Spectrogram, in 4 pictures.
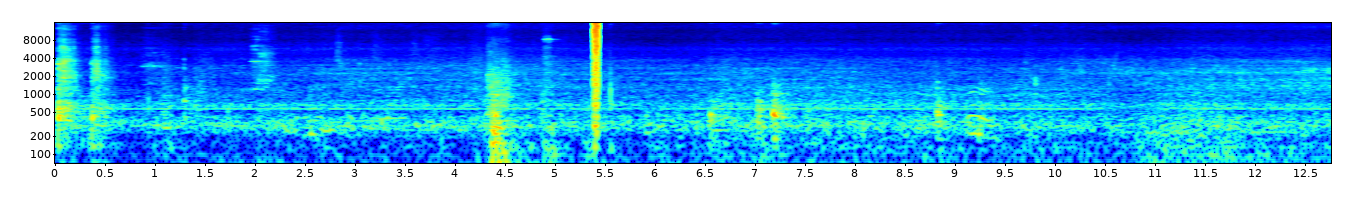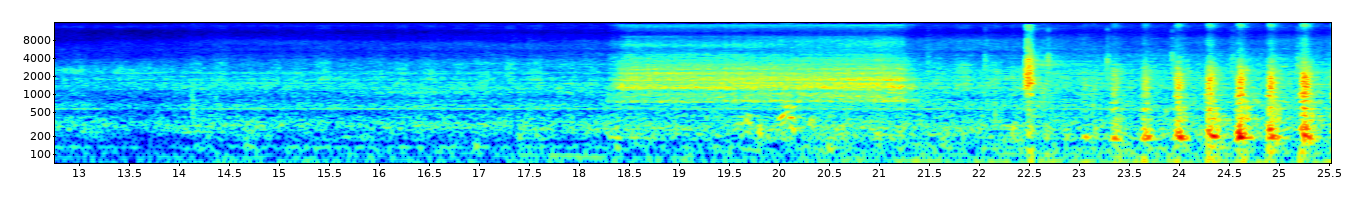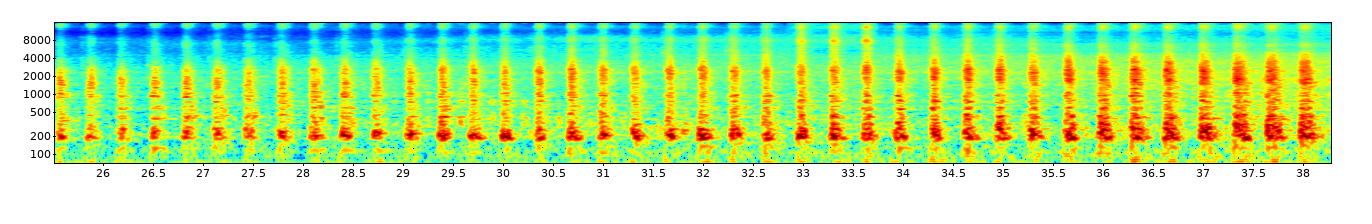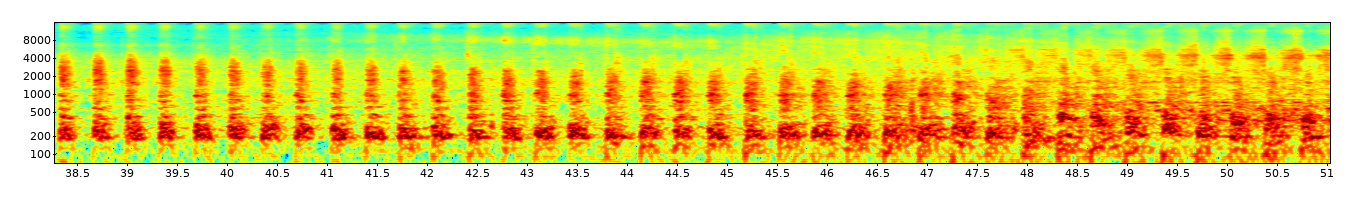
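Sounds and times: hissing steam: 0:11.0 - 0:51.0
steam locomotive chuffing: 0:12.3 - 0:51.0.

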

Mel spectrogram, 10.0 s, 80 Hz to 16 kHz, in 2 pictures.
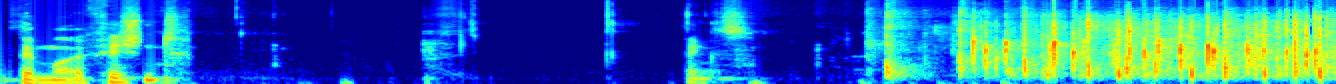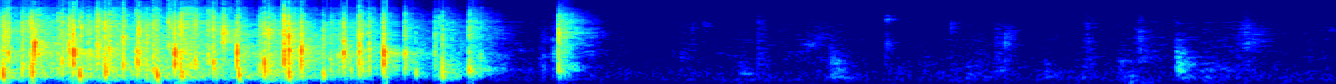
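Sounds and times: audience applauding: 0:03.3 - 0:07.2.

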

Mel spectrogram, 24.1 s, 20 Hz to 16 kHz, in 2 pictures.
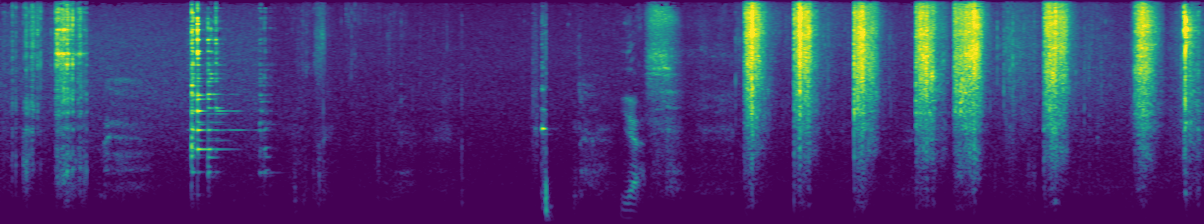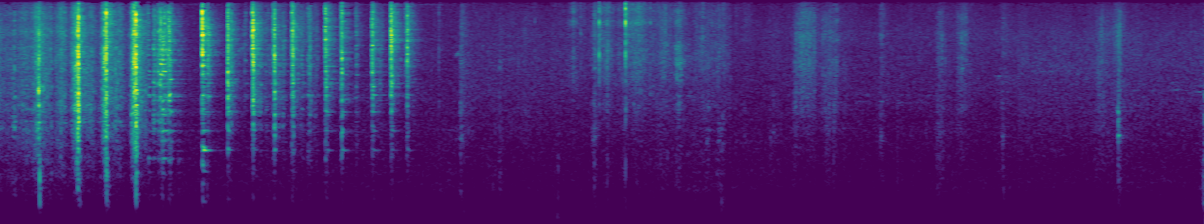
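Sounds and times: hand brush sweeping grit: 0:07.4 - 0:13.5
steel trowel scraping mortar: 0:07.4 - 0:16.2.

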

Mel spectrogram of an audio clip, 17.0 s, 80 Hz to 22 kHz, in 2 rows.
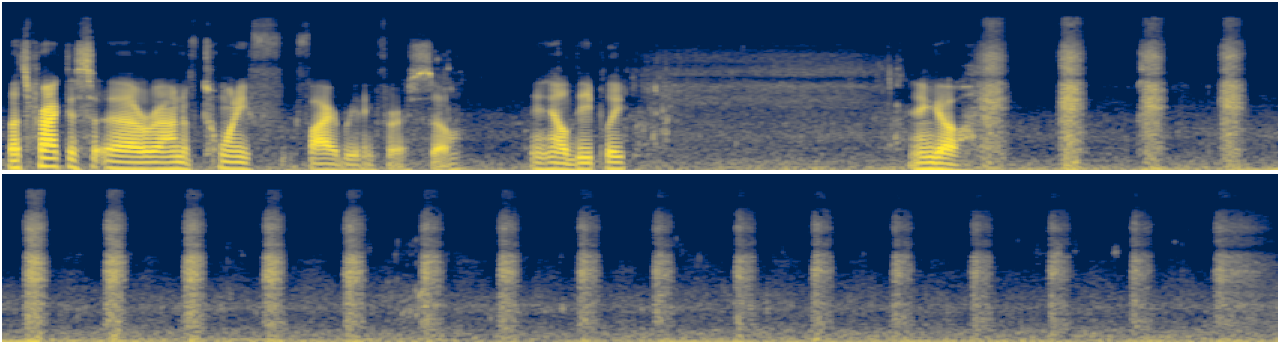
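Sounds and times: man exhaling forcefully through nose: 0:06.5 - 0:17.0.

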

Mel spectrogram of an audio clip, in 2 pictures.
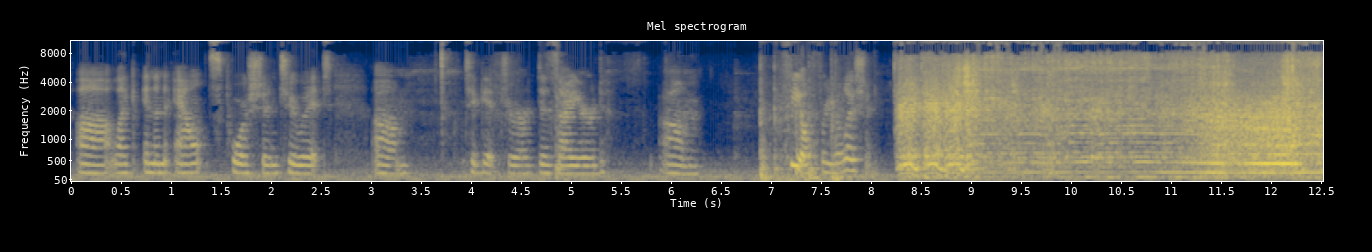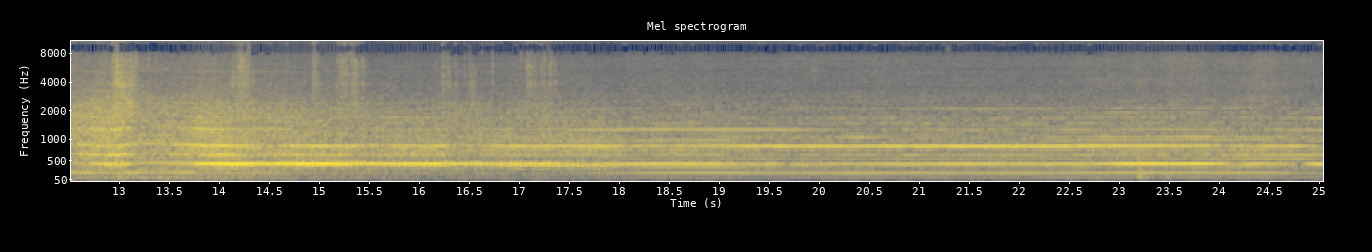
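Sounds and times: immersion blender motor whine: 0:08.2 - 0:25.0.

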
